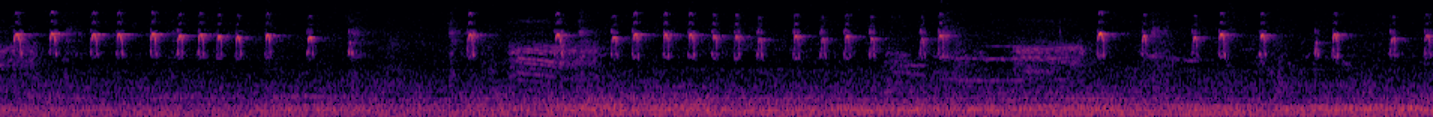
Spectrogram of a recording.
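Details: A squirrel whistles at a cat from a tree: quick runs of high, crisp chips, a brief pause, then more chip series and a faint sliding whistle, with low rumbling background.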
